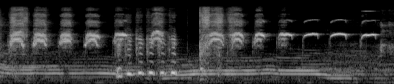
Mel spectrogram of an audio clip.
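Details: Greater green leafbird, one of twelve birds in full song, repeating loud, rich chirping notes about four times a second, briefly switching to a rapid lower trill, then resuming the chirps and ending in short hooked whistles.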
